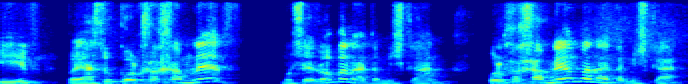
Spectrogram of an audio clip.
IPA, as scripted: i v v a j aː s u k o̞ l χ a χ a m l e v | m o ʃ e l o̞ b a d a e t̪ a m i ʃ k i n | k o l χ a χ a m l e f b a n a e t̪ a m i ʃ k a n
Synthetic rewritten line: i v v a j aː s u k o̞ l χ a χ a m l e v | m o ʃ e l o̞ b a n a e t̪ a m i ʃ k a n | k o l χ a χ a m l e v b a n a e t̪ a m i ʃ k a n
